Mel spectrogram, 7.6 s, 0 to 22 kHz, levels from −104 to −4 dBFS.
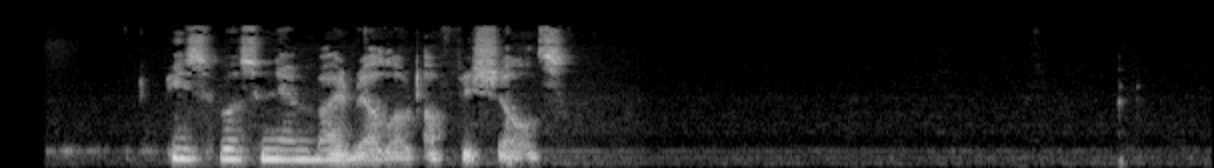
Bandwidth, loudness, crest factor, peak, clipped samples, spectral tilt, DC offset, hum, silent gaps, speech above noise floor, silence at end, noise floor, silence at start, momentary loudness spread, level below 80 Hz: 11.5 kHz; -29 LUFS; 18 dB; -14 dBFS; under 0.1%; -3.5 dB/octave; under 0.1%; none; none; 49 dB; 4.05 s; -78 dBFS; 1.05 s; 8 LU; -78 dBFS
